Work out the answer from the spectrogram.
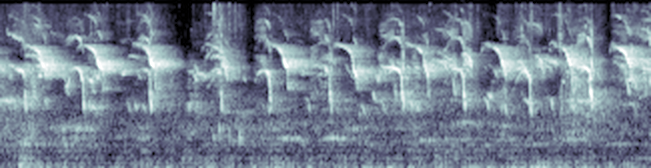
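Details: Shrill peeping from many young chicks, each call a quick descending whistle. The calls come in bursts of three or four, almost two per second, and overlap steadily throughout.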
